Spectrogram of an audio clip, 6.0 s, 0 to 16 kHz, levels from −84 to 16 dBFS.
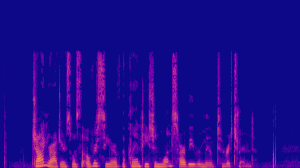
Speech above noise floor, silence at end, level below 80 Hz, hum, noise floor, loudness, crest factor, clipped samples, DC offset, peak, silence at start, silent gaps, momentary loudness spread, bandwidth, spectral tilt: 33 dB; 0.95 s; -76 dBFS; none; -60 dBFS; -27 LUFS; 24 dB; under 0.1%; under 0.1%; -4 dBFS; 0.65 s; none; 19 LU; 11.5 kHz; -5 dB/octave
